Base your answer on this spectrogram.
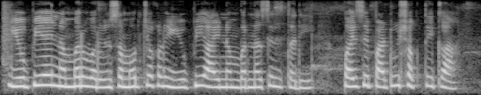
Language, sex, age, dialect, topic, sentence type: Marathi, female, 18-24, Standard Marathi, banking, question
